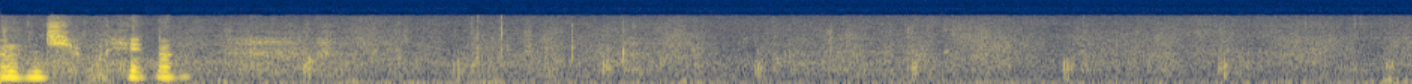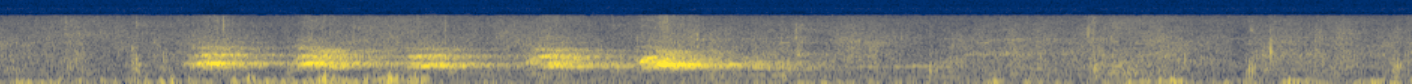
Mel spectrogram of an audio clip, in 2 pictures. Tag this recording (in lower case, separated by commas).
speech, footsteps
